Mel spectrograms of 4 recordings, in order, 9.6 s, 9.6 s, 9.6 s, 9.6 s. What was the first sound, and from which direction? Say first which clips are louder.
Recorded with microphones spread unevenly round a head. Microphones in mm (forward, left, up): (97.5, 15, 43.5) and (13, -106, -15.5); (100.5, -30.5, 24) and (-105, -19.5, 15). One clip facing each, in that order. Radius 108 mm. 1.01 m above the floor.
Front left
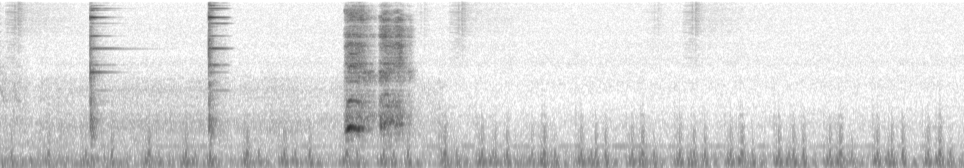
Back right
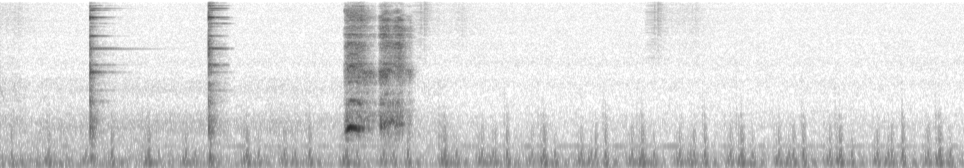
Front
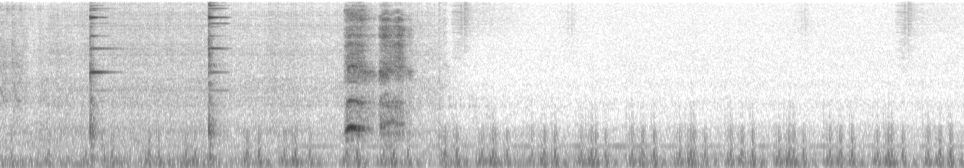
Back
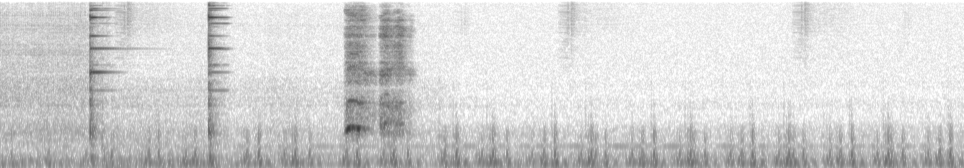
Hammering: back right 2 dB, back 1 dB; 105° right.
